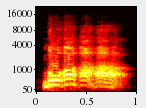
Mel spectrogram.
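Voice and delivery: loud, slow evil cackle; sneering panto villain. Pretend. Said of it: "need to rein in my dark humor".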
